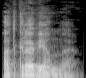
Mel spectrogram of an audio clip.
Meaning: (adverb) frankly, candidly, openly; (adjective) short neuter singular of открове́нный (otkrovénnyj)
- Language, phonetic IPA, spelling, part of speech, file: Russian, [ɐtkrɐˈvʲenːə], откровенно, adverb / adjective, Ru-откровенно.ogg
